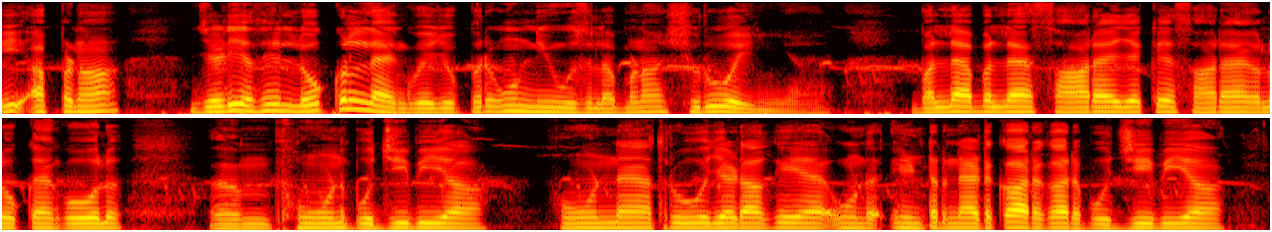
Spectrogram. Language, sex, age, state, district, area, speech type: Dogri, male, 18-30, Jammu and Kashmir, Udhampur, rural, spontaneous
